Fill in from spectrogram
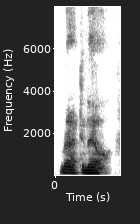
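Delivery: MacDonell ending in a clear -ell; Winnipeg pronunciation. Shown as a demonstration. Author explaining local Winnipeg usage, MacDonell ending in -ell. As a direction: say MacDonell with "-nell" at the end. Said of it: "it is universally pronounced".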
